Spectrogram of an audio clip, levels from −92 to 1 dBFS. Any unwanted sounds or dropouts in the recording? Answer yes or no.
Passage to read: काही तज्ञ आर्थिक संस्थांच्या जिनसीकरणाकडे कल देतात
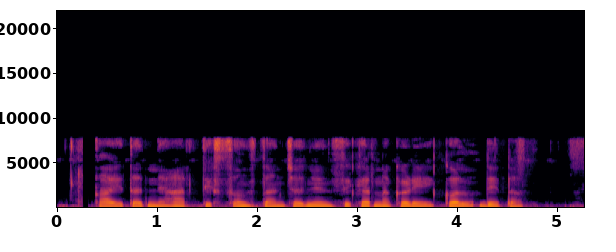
no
